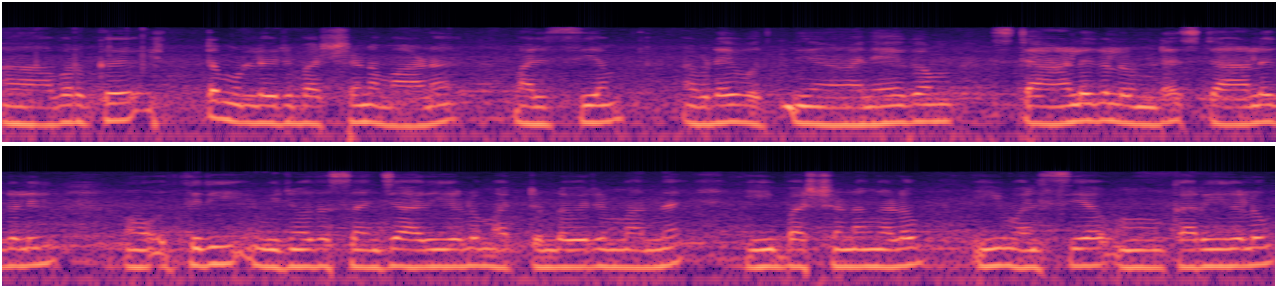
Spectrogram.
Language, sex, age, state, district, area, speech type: Malayalam, female, 45-60, Kerala, Alappuzha, rural, spontaneous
